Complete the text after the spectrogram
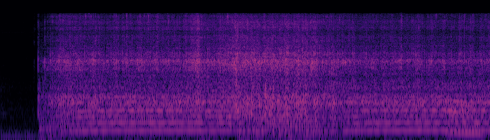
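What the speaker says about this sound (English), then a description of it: "It's got a built-in blender, which is why I wanted it to begin with" A battery-powered blender built into a cooler runs at the beach, a loud steady motor whir with a high, even pitch that holds continuously after a sudden start.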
